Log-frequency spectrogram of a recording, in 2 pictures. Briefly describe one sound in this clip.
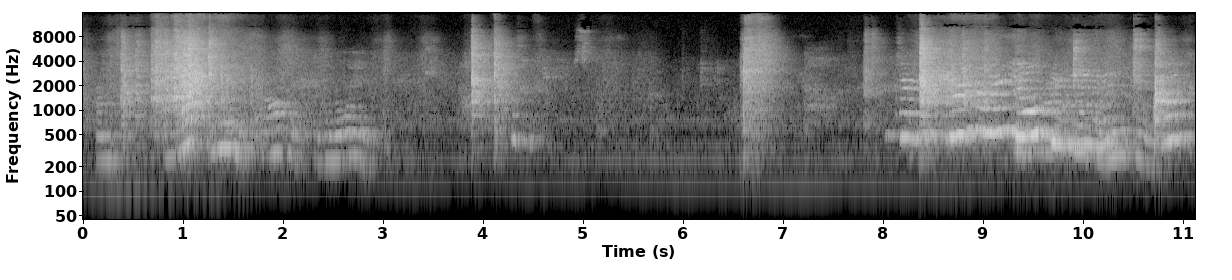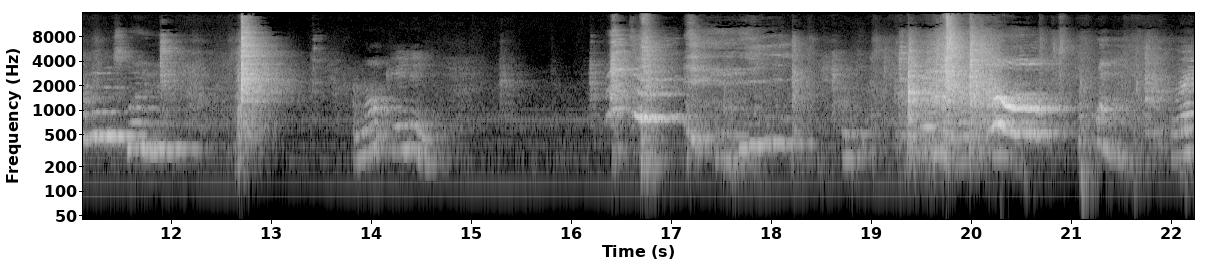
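A child talks and shouts with animation nearby.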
